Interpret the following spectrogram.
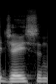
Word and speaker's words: Jason: the next one is yason again that's just how I pronounce it if you want to say Jason that's fine but you know I try to do the Greek one and this arguably would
